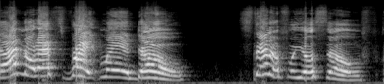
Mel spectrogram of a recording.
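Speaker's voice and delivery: root him on at full volume; cheering shout. Retold or imitated. Host shouting support at Lando to stand firm. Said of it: "I said".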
